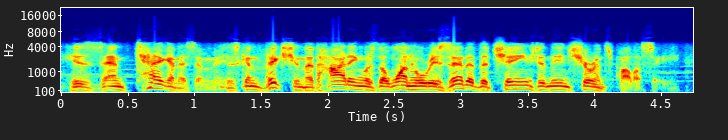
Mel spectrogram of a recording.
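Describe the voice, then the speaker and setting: A hard-boiled 1950s radio investigator, fast and clipped, with a lively swing in his pitch. He is dry in narration and insistent with questions, on a dull old recording. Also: slightly rough. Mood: dry, intent. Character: brisk, hard-boiled male insurance investigator. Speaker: narrator and lead actor. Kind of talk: 1950s radio detective acting. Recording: dull vintage radio recording, music behind.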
